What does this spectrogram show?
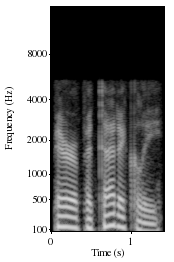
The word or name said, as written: peripatetically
